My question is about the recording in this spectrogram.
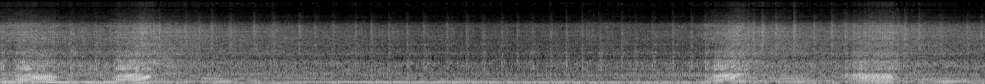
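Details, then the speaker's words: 1994 Polaris two-stroke 4x4 quad, long sitting, running after battery charge and starting fluid; steady buzzing idle with a couple of sharp throttle blips, quite smoky; running fine. "right on well there we go um that was pretty easy that's great I'm thrilled with that quite Smokey"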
